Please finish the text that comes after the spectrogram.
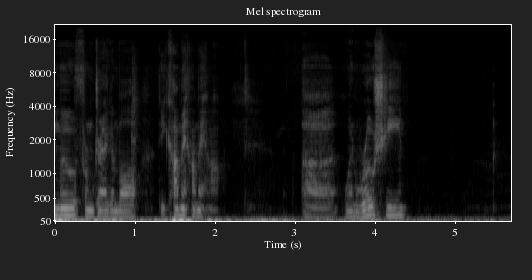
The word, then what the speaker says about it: Kamehameha: time he says it, he would go the Kame Hamea. And I'm like, it's not Kamehameha.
